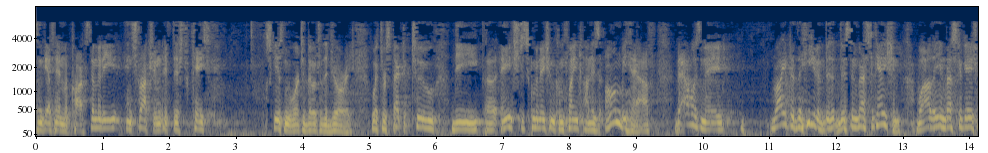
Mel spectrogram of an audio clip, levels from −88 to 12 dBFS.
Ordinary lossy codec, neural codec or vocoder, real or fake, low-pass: MP3, 24 kbps; codec, 16 kHz in and 24 kHz out, 1.1 kbps, FireRedTTS-2 codec; fake; 7.2 kHz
